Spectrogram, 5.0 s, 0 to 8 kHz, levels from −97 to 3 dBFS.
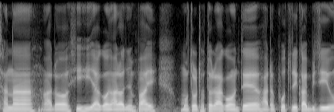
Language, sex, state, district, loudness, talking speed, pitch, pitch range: Chakma, male, Tripura, Unakoti, -17 LUFS, 165 wpm, 120 Hz, 120-125 Hz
